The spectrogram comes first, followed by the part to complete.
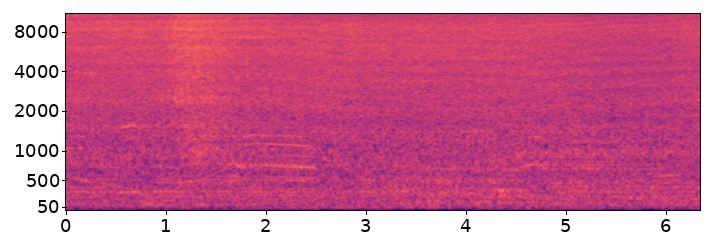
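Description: Steady rushing hiss of the Bellagio fountain's water jets and falling spray, swelling briefly about a second in, over a crowd of onlookers talking.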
